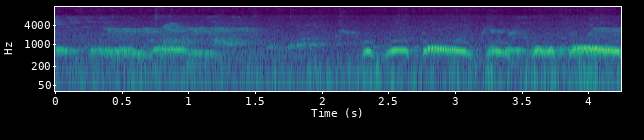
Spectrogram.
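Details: Spotted dove giving the cooing style known locally as gáy thúc and thúc gù: short, soft, hollow coo notes that rise and fall, at first drawn out, then bunched into quick repeated phrases near the end, with light background hiss.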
